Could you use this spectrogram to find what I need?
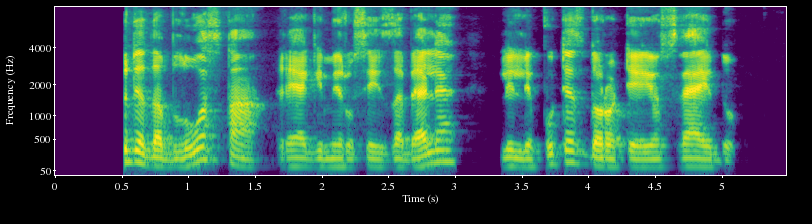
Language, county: Lithuanian, Telšiai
